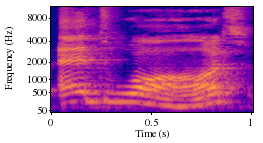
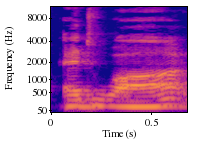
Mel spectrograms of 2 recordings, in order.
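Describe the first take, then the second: First: The name is said as English Edward. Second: The name is said as French Edouard. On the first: The speaker calls it wrong. "not Edward" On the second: The speaker calls it right. "Edouard, not Edward"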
